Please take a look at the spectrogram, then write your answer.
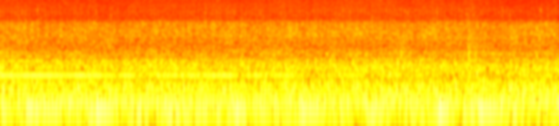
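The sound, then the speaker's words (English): A motor launch engine drones loudly and steadily as the launch races off toward Tonawas Island: a dense rumbling roar with a faint whining tone and throbbing low pulses running through it, no voices. “The launch races off toward Tonawas Island.”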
